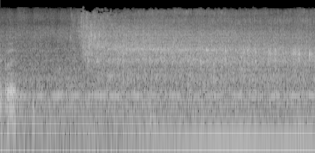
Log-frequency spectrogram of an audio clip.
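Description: Marinated chicken thigh laid into hot oil in a nonstick frying pan, starting to sizzle about a second in and sizzling steadily after.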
